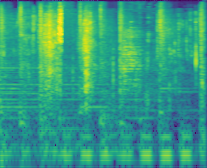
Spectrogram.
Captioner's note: water sloshing; dirt crunching; water sloshing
